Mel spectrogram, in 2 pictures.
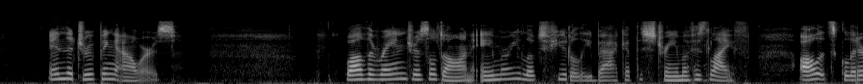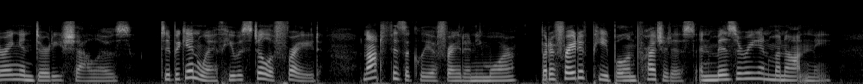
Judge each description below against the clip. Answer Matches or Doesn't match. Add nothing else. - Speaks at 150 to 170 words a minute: Matches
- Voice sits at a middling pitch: Doesn't match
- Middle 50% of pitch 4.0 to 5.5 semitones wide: Matches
